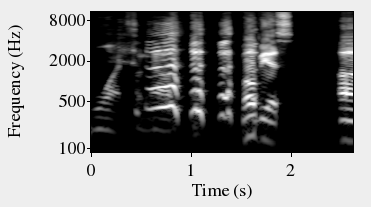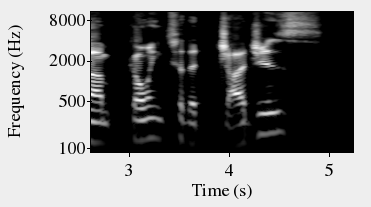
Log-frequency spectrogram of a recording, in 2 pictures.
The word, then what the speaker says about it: Mobius: um it's also uh Hunter 17 B15 and morbius mor Mobius Mo I said it wrong once Mobius um going to the judges um Council uh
